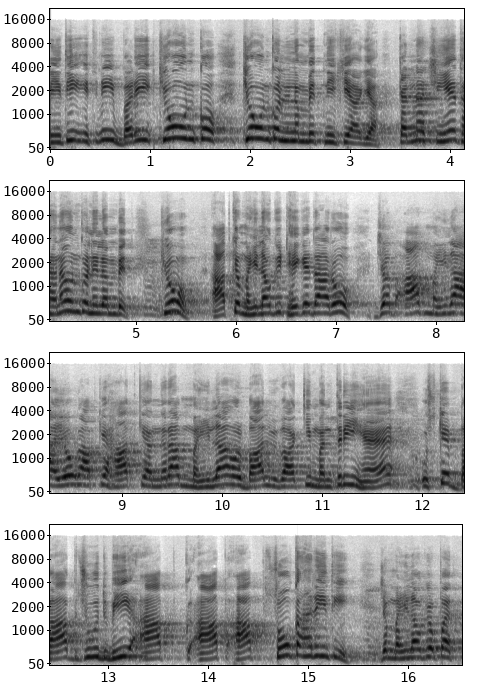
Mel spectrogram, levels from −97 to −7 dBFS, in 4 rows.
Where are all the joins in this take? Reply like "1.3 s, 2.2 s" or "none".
none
